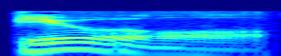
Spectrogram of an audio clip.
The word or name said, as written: buhl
